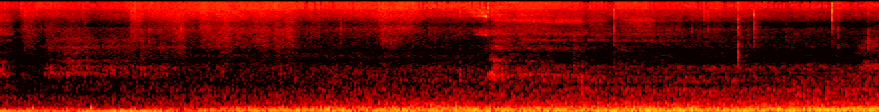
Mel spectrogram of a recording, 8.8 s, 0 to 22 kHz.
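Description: A 2009 Lexus LS460 with an eight-speed automatic transmission drives along, heard as a steady low engine and road rumble from inside the cabin, with no obvious break during gear changes.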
